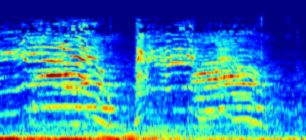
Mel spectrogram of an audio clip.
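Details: Pair of rescued baby kittens squabbling over food, one long strained yowl sliding downward, a short break, then a second wailing cry that rises and falls, over steady low background rumble.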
